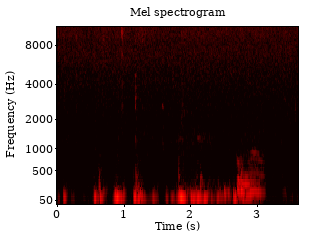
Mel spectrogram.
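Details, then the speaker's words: Low, irregular rumbling bursts ending in a brief squeaky gurgle from an adult's stomach after a dinner of butter chicken and rice: stomach growling (borborygmi). "My stomach is making noises. I don't know if you can hear that stomach. It's my stomach."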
